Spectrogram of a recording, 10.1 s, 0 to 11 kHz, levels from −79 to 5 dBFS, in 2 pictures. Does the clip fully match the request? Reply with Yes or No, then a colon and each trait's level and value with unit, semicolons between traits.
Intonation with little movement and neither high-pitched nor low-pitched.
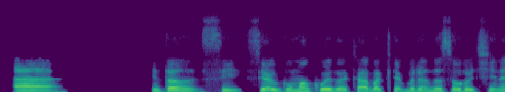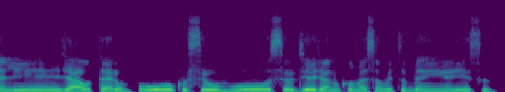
No: narrow, 2.0 semitones; low, 130 Hz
